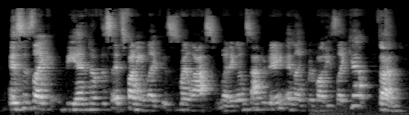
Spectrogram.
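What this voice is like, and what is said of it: Raspy, sick-sounding voice. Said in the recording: “I'm sick. You can hear my raspy, nasty voice.”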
